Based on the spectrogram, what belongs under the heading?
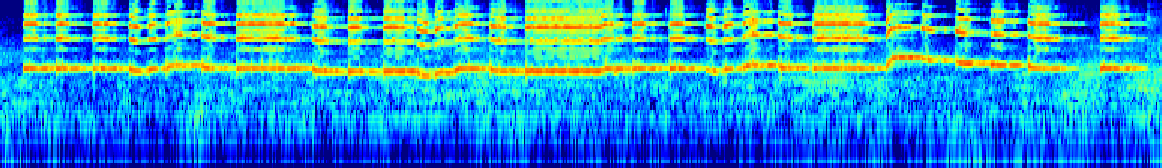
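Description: A mobile phone ringtone plays a continuous, high-pitched, whistle-like melody with gliding notes for several seconds, fairly loud and steady, with no talking.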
